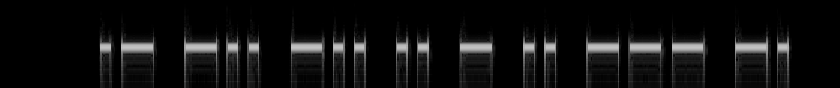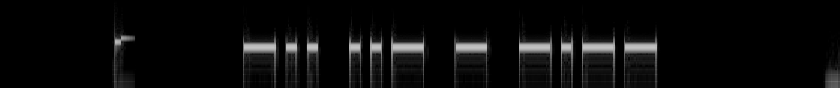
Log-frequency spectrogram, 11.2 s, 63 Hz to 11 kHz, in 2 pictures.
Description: Morse code, heard as a keyed tone, about 17 wpm, 700 Hz. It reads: ADDITION DUTY
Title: Sentences from Top 1500 Words - New Word Drill Alt - 17wpm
